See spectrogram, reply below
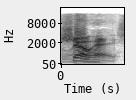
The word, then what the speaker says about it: Shohei: Shohei Sho- Shohei.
